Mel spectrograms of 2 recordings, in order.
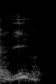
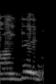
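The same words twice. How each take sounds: First: The word is said in a neutral, mild way. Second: The word is said in a harsh, insulting way.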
